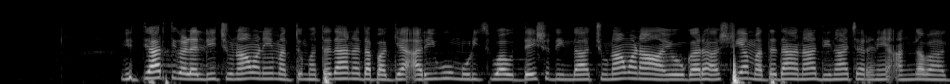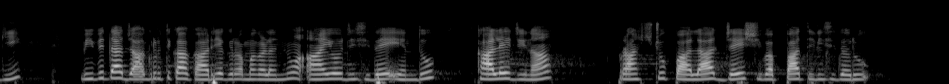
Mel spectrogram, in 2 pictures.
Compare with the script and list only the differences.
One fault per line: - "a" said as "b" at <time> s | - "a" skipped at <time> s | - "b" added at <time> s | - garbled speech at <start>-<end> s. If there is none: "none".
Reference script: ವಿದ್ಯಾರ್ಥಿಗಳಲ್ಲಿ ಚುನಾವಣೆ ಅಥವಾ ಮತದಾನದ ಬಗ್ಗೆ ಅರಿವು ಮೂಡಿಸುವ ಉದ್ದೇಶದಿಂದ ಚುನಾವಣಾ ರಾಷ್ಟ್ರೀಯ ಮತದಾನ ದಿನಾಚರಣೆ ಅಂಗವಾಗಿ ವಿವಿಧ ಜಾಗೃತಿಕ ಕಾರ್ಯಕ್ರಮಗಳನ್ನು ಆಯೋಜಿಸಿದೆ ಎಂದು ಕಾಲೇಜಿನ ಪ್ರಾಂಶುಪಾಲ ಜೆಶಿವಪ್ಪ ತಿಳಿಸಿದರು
- "ಅಥವಾ" said as "ಮತ್ತು" at 2.7 s
- "ಆಯೋಗ" added at 6.5 s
